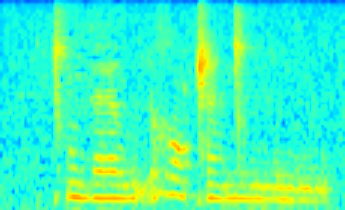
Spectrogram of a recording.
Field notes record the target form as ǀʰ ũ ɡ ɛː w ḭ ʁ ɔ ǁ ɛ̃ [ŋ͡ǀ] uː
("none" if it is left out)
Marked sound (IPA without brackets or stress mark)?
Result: ŋ͡ǀ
